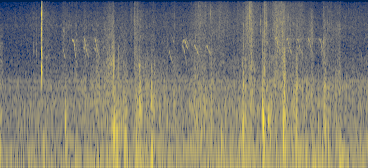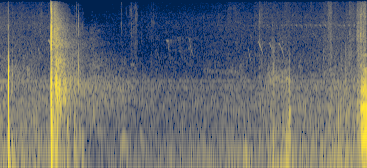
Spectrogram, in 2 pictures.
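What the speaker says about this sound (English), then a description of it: "we're going to be doing the exact same experiment with the Greek container as well, with this even smaller France firecracker." A small French firecracker goes off inside a container with one sharp crack, after quiet rustling and scattered taps, followed by near silence.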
